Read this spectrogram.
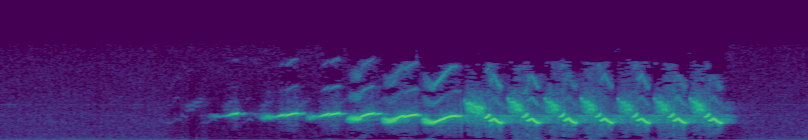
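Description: A small bird sings a quick, high, whistling song that speeds up into rapid chirps.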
